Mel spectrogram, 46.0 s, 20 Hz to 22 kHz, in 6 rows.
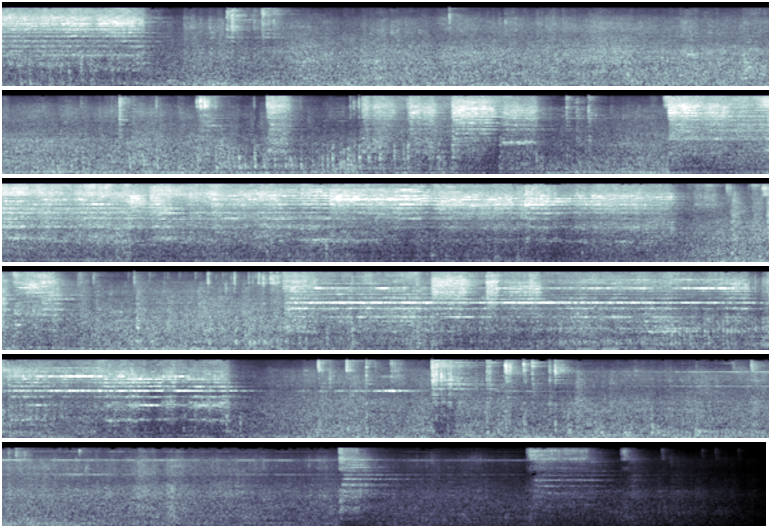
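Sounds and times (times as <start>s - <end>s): train wheels rumbling on rail: 0.0s - 45.9s
high-pitched wheel squeal: 25.9s - 33.2s, 34.0s - 34.8s.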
